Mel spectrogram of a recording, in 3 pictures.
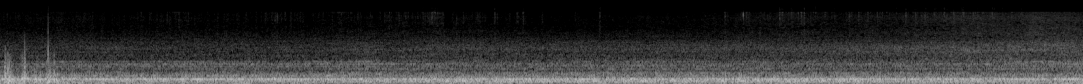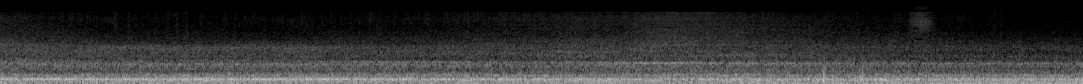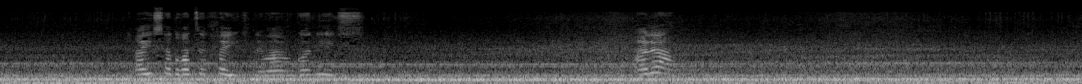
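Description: A car running steadily at road speed, heard inside the cabin: engine hum and road noise throughout. Short wavering voice sounds come in about three-quarters of the way through and again near the end.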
